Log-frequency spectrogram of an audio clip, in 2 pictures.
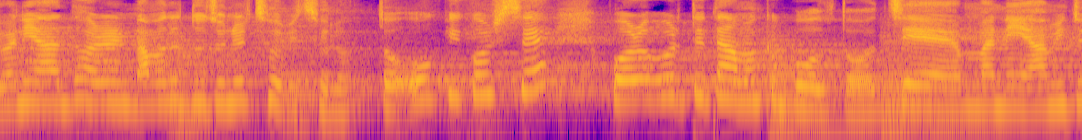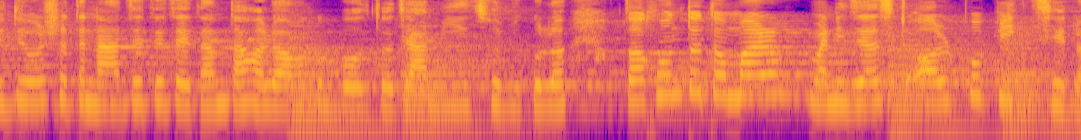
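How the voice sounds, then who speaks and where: A young woman with a Bangladeshi accent telling her life story as an interview guest in rambling, colloquial speech. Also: sits high. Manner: rambling, colloquial, often recounts reported speech. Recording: echoey reverberant room, music underneath.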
